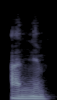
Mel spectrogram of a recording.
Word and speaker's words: ainm: from the pronunciation, again, the exact sound of this small unstressed vowel depends on whether the consonants are broad as in gorum, so you get a schwa there, gorum, or slender, so you get an i there in ainm.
